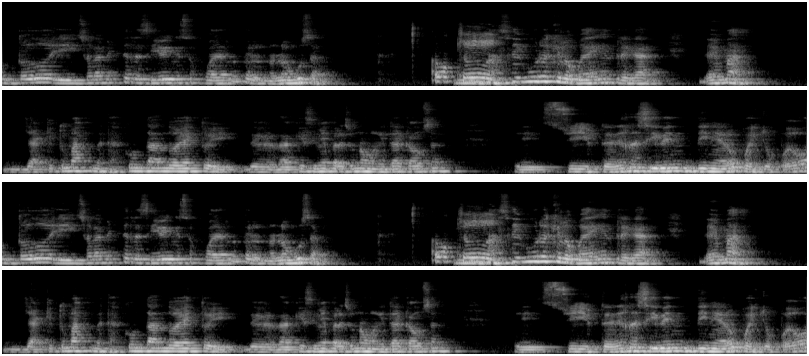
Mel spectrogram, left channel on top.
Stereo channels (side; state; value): both; normal; correlation 0.94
